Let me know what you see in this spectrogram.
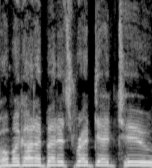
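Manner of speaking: shrill, frantic, very high excited screaming. Retelling how a voice actor's son guessed the game: imitating someone screaming. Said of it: "he started screaming".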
